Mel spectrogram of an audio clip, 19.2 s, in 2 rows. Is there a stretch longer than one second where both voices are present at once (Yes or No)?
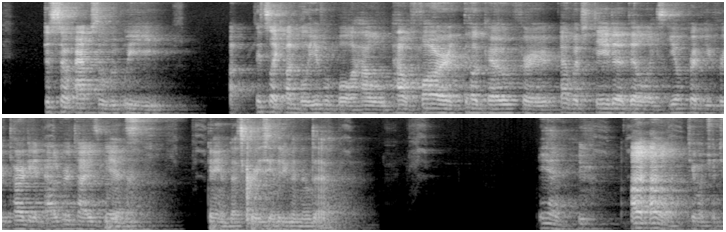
No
